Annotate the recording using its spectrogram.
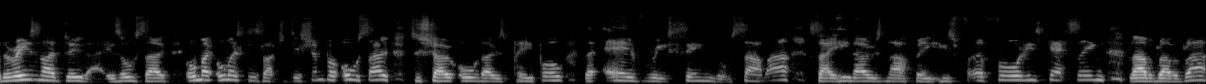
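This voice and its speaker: A man with a high voice speaks at a moderate pace, with ordinary pitch variation. His loudness swings widely, and the sound is dry and close with no echo. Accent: London. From East London, England. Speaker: anonymous football insider. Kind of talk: casual chat.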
